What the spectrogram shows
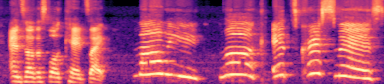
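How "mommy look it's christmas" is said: put-on very high, very slow child voice full of delight. Retelling what a little kid said to their mom: imitating an excited little kid. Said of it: "little kid being so excited about this".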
